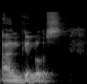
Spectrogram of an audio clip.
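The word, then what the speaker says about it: ἄγγελος: The second gamma is not pronounced as a as a g, but as an n just like in the word angalos.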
